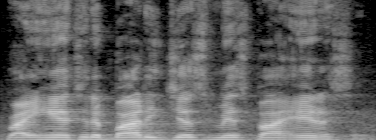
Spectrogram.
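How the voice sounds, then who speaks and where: Bright, high-voiced man calling boxing live. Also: little pitch movement, fast talker. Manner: slangy, informal, chatty with viewers. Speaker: boxing livestream commentator and channel host. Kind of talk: live boxing play-by-play commentary.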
